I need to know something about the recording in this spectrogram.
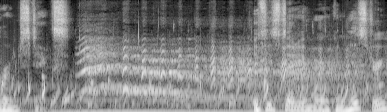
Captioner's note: cackles mischievously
